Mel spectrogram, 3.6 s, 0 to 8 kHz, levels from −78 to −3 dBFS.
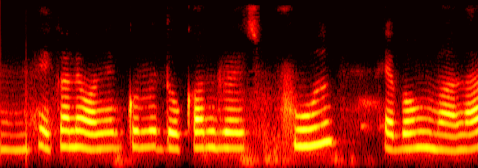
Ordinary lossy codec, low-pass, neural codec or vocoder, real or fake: MP3, 32 kbps; 7.2 kHz; codec, 24 kHz, 0.9 kbps, WavTokenizer, large speech release; fake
